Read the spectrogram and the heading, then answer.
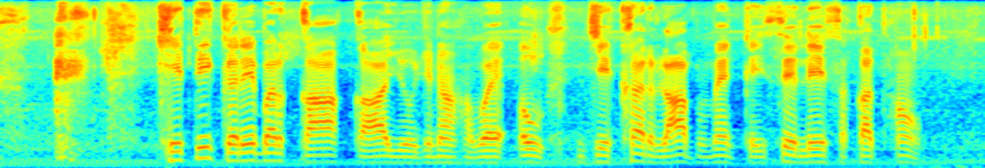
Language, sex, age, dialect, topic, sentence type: Chhattisgarhi, male, 18-24, Western/Budati/Khatahi, banking, question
